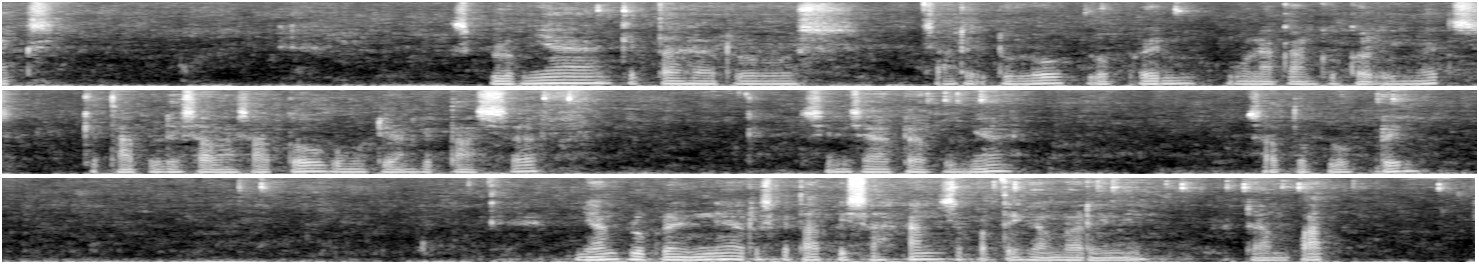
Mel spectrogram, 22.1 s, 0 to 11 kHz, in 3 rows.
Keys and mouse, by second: 3.0 click, 5.5 click, 10.1 click, 12.0 click, 12.2 click, 14.3 click, 16.0 click, 19.1 click, 19.8 click, 20.3 click, 20.6 click, 20.9 click, 21.2 click, 21.5 click.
